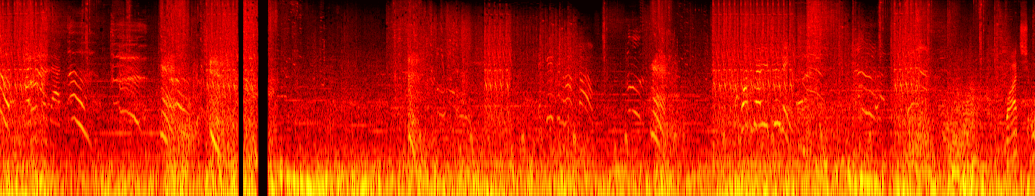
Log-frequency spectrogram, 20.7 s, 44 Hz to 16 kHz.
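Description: Gunfire in a Mass Effect 2 firefight crackles in dense bursts throughout. Impacts and clattering mechanical hits mix in at a moderate, steady level, with voices speaking over the shooting and one brief dropout.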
